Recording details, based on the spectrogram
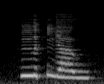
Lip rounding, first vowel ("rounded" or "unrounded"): unrounded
